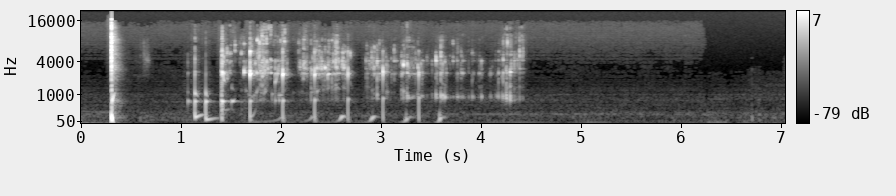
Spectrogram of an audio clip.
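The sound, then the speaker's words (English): A sharp pop of a cap coming off a bottle of Petite Saison, a farmhouse ale from Rock Mill Brewery in Lancaster, Ohio, then a quick run of hollow glugging splashes as the light golden beer is poured into a glass, fairly loud, fading out after a few seconds. “Let's pop it open and see what we have.”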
